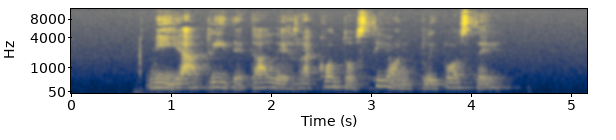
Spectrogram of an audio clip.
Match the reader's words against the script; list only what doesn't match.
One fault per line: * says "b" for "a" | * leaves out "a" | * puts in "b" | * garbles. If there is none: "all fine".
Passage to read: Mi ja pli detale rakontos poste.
* puts in "tion pli"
